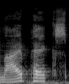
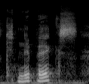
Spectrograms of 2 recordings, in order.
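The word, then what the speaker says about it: Knipex: it from German company kinetics or you might pronounce them my pecs but in fact the German pronunciation is kinetics let's first of all take a look at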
